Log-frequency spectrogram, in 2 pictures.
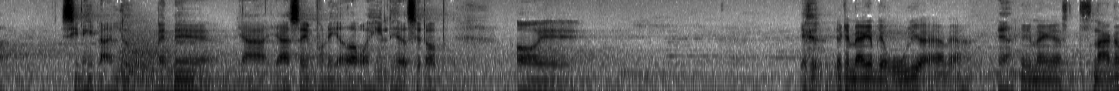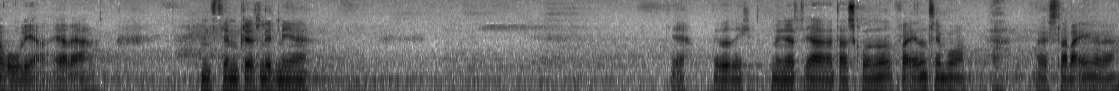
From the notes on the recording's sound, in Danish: Vi tog på Thorvaldsens Museum hvor der udfoldede sig noget helt specielt. Vi gik ind i museets store haller uden at vide hvad vi gik ind til. Vi blev hurtigt overvældet af museets overdådige store rum hvor enhver lyd gav ekko i en næsten himmelsk klang. De store rum hvor der var højt til loftet, befolket af de utallige gigantiske statuer.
